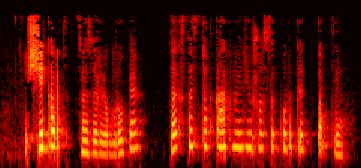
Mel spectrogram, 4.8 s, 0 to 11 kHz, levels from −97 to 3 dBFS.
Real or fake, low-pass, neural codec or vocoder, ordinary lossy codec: fake; 9.9 kHz; codec, 24 kHz, 1.5 kbps, HILCodec; MP3, 32 kbps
